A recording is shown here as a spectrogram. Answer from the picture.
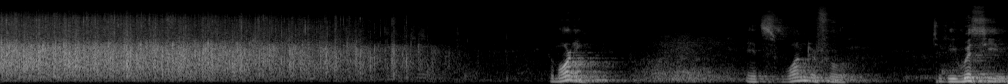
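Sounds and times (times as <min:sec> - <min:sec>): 
church congregation applauding to welcome a visiting pastor: 0:00.0 - 0:05.0
speech: 0:05.5 - 0:06.2, 0:07.4 - 0:08.6, 0:09.4 - 0:10.0.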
